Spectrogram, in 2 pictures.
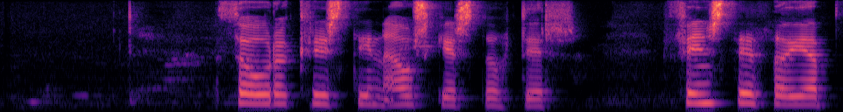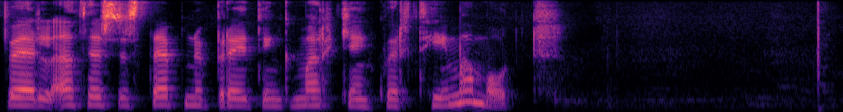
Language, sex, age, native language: Icelandic, female, 40-49, Icelandic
